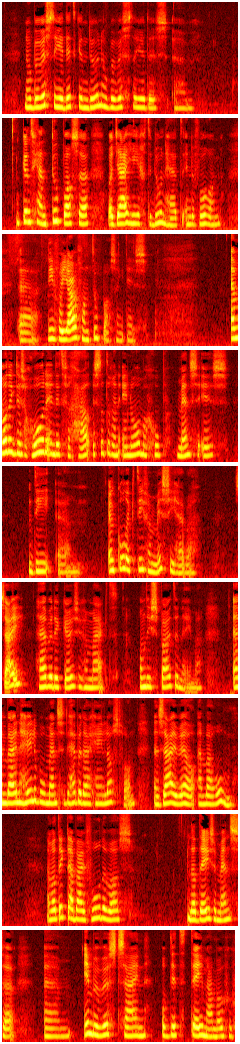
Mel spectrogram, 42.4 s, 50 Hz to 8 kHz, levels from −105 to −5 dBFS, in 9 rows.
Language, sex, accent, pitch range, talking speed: Dutch, female, Dutch, 220-250 Hz, 125 wpm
